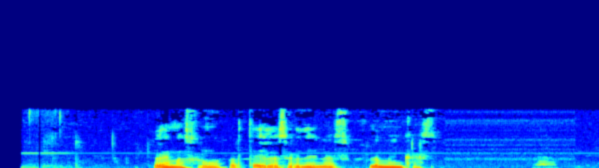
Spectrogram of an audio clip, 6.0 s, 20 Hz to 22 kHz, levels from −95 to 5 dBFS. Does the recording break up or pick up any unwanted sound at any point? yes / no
yes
